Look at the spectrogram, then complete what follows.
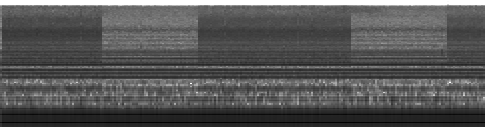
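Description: Low steady electrical mains hum with a few faint steady tones, and a faint hiss that switches on and off every second or so; no speech.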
